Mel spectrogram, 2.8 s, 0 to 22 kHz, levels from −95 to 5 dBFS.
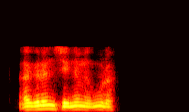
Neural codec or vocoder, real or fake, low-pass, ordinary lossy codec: codec, 24 kHz, 0.5 kbps, DualCodec; fake; 7.2 kHz; AAC, 16 kbps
